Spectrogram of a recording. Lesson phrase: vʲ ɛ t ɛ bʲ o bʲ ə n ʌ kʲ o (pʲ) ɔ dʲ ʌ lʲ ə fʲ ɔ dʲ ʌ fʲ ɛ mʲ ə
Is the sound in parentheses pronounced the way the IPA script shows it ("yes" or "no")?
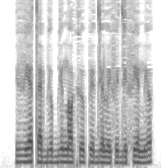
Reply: yes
